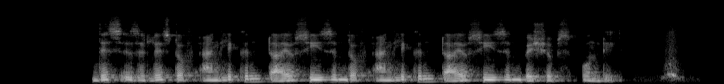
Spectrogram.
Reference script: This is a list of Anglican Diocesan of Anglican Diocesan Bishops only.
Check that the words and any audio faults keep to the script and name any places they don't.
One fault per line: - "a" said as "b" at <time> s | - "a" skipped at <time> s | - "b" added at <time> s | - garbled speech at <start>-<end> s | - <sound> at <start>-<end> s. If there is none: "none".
- whoosh at 6.6-6.9 s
